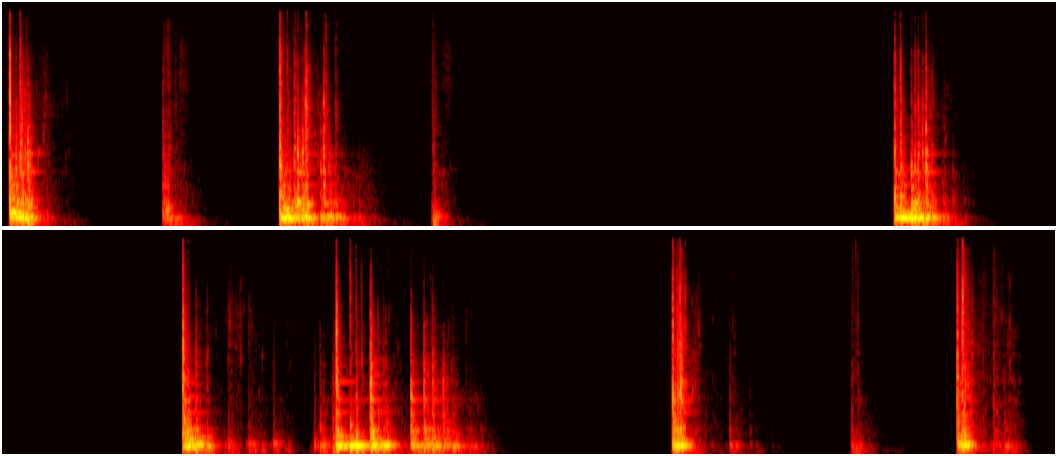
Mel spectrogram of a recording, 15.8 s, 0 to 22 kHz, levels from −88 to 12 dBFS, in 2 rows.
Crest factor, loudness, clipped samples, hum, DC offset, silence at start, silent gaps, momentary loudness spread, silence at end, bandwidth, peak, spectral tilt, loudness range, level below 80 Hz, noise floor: 28 dB; -24 LUFS; under 0.1%; none; under 0.1%; 0.05 s; 0.82-1.20 s, 1.81-2.07 s, 3.15-3.19 s, 3.69-6.69 s, 7.58-9.25 s, 11.89-12.93 s, 13.85-14.25 s, 14.79-15.06 s; 22 LU; 0.35 s; 16.5 kHz; 0 dBFS; -6.5 dB/octave; 6 LU; -50 dBFS; -64 dBFS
